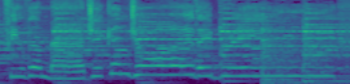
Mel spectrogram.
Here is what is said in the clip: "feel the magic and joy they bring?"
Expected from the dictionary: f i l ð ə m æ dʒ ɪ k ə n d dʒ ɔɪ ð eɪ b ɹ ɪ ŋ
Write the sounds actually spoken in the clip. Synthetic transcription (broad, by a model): f i l ð ə m æ dʒ ɪ k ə n dʒ ɔɪ ð eɪ b ɹ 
